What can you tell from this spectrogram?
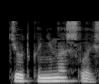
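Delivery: usual speaking voice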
